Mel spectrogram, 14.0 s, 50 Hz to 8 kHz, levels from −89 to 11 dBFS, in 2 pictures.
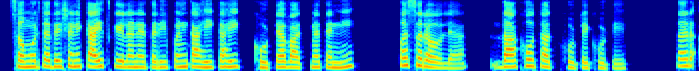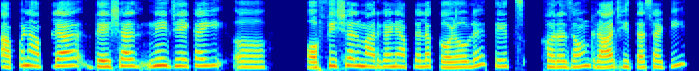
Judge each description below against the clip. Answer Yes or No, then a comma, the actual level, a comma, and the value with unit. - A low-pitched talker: No, high, 245 Hz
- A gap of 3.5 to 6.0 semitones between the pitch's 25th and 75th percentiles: No, average, 3.0 semitones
